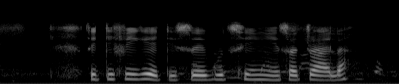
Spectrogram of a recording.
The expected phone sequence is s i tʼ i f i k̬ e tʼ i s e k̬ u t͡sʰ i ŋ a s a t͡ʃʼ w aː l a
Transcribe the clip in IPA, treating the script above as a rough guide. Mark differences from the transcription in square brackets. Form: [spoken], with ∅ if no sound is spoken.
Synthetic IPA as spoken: s i tʼ i f i k̬ e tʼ i s e k̬ u t͡sʰ i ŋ [i] s a t͡ʃʼ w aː l a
